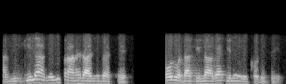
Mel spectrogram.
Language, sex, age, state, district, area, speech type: Punjabi, male, 30-45, Punjab, Fazilka, rural, conversation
